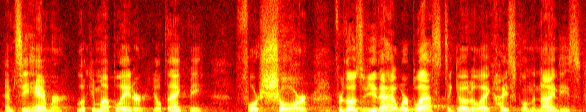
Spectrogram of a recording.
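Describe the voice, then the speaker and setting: A man in his thirties preaching a casual sermon, joking and restarting, then building to loud emphatic passages. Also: medium pitch, steady tone, moderate pace. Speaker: pastor. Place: church auditorium. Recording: long hall reverb.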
